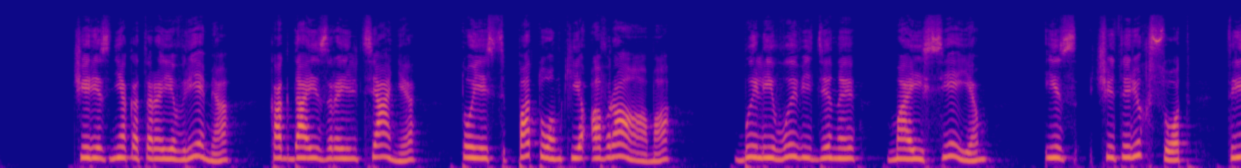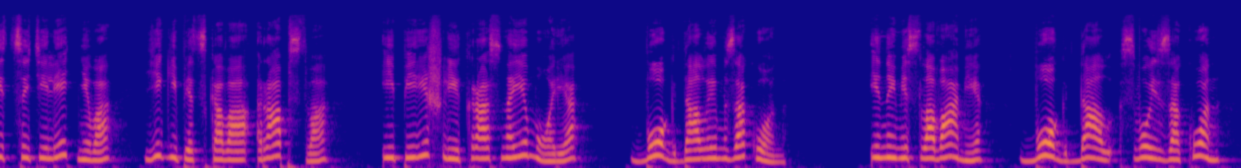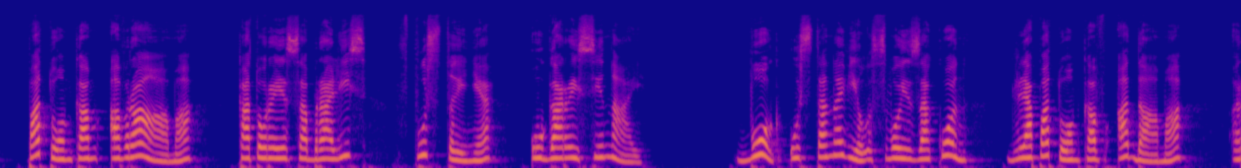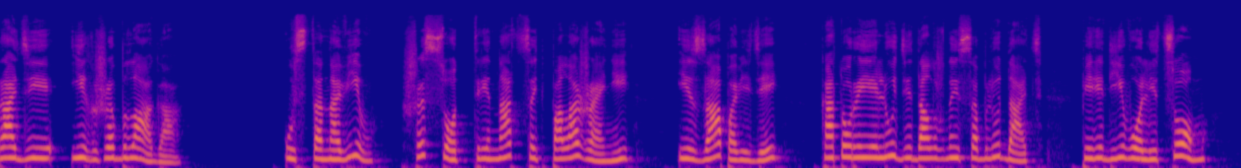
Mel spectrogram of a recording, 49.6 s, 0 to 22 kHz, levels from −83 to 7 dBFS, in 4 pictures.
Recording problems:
none

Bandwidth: 15 kHz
